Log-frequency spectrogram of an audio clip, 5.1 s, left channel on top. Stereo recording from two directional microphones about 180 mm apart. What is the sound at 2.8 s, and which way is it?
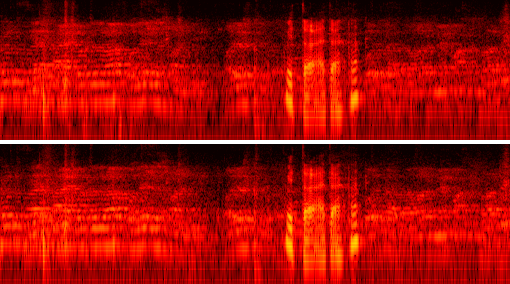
Speech, 20° right (ahead or behind).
